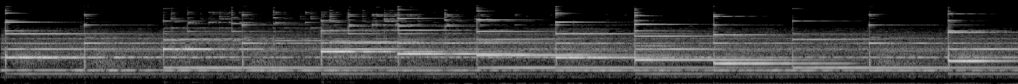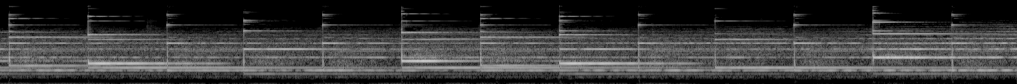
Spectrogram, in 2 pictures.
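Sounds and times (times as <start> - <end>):
bells ringing: 0.0 - 20.3.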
